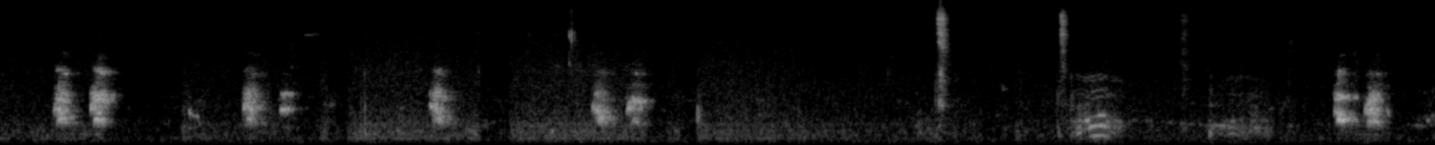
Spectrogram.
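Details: Cavalier King Charles Spaniel puppies belonging to mothers Robin and Myra on a chilly-morning live stream. Soft paired yelps and little squeaks every couple of seconds over a faint background hum, with a few sharp clicks.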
